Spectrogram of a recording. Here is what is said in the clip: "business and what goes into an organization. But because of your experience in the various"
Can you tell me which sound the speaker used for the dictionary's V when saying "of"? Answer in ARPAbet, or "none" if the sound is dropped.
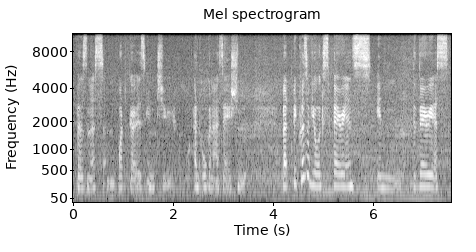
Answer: V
